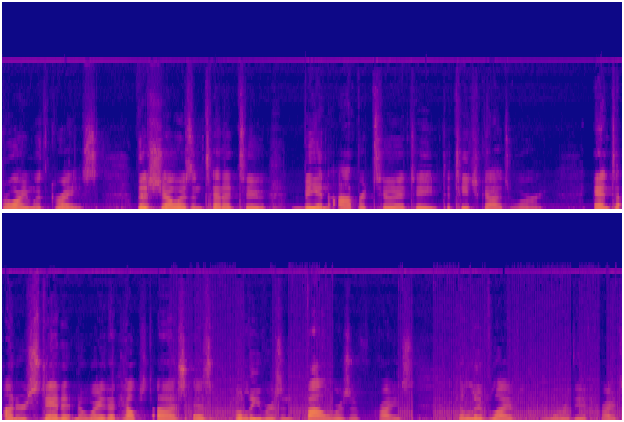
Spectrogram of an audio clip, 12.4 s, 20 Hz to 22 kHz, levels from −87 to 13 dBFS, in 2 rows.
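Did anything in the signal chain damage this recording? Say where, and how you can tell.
Yes. From 7.87 s through to the end, a buzzy, chirping scratch rides under the sound, pulsing at around 70 times a second and sitting roughly 20 dB below the signal. It tracks nothing in the audio itself. This is computer activity noise in the analogue wiring: shifting load from the processor, graphics card or mouse modulates the ground the audio circuit shares with the computer, and that ground movement gets added straight into the signal.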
